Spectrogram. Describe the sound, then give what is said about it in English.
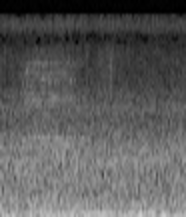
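A steady low rumble of road traffic and the idling or slowly moving engine of a UPS delivery truck, heard from behind the truck, continuous throughout with no voices. “Behind a UPS truck here.”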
